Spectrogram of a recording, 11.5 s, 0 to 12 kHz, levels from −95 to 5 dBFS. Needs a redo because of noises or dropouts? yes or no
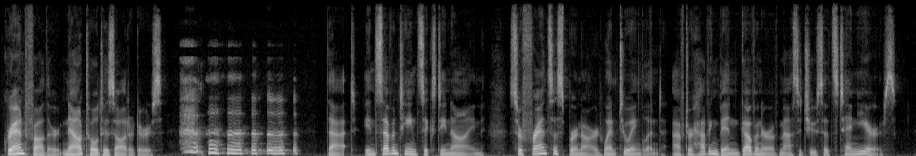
yes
